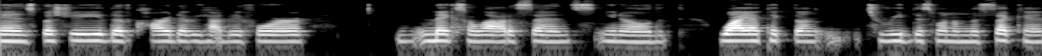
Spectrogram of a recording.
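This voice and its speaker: A moderate pace against a quiet background. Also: woman. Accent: Spanish. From Puerto Rico. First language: Spanish. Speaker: lifestyle vlogger. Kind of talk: tutorial. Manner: halting.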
